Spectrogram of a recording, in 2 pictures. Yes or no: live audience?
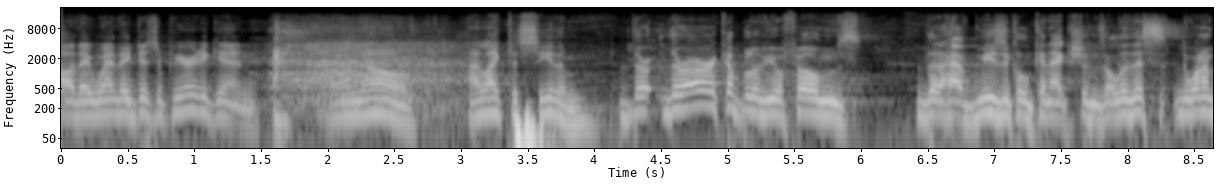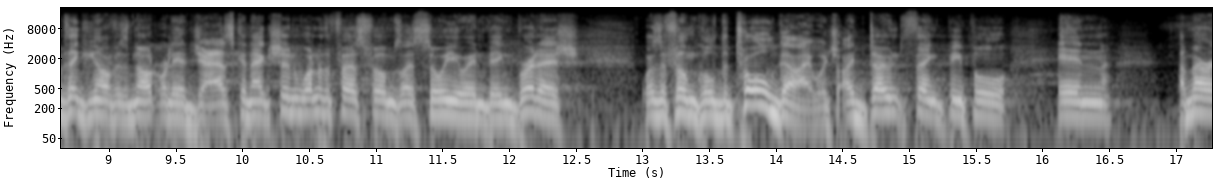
yes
